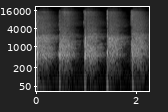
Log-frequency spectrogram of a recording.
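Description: Five evenly spaced hand claps in a steady beat from a clapping game, each a sharp close slap with a short hissy tail, no talking.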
